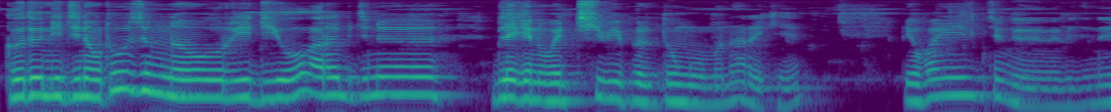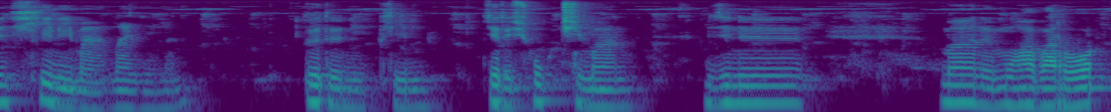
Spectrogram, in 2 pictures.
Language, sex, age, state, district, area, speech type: Bodo, male, 30-45, Assam, Kokrajhar, rural, spontaneous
